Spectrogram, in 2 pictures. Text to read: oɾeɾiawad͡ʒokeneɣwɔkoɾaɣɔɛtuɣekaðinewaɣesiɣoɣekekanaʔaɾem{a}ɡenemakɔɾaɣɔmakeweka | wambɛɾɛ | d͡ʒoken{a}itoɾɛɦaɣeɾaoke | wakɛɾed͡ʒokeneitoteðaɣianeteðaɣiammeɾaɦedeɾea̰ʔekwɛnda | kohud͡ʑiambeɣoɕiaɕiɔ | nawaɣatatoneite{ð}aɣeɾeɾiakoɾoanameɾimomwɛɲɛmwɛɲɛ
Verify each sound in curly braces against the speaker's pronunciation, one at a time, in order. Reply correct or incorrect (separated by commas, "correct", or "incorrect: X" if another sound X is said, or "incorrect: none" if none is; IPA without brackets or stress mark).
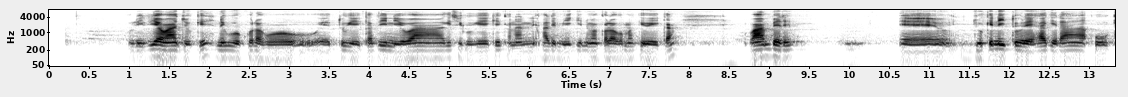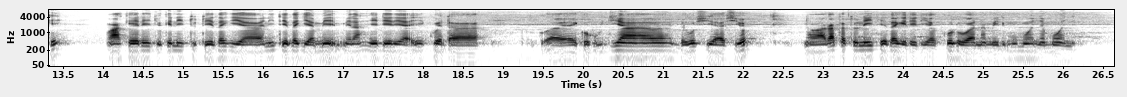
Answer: incorrect: e, incorrect: e, correct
